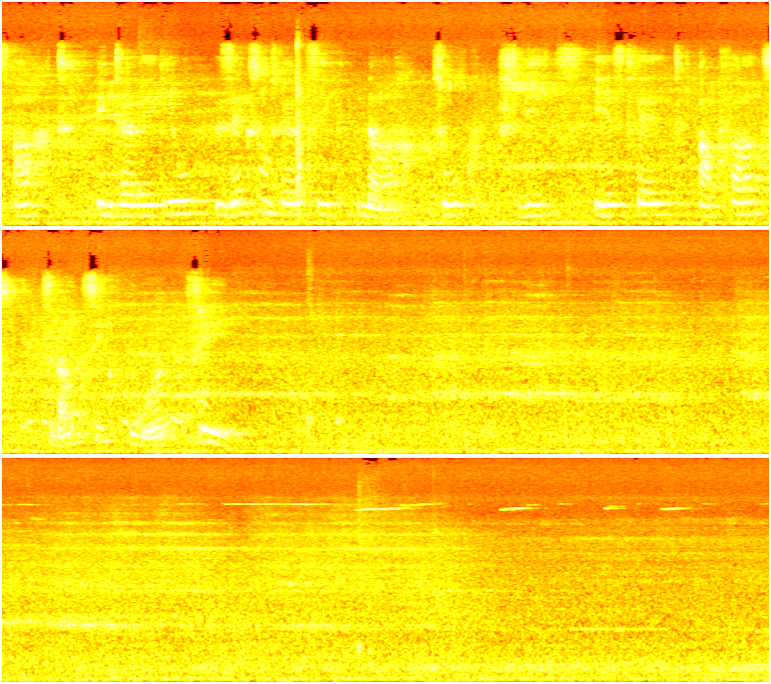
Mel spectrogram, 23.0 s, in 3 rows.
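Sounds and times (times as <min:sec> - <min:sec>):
train rail rumble: 0:00.0 - 0:23.0
wheel squeal: 0:15.5 - 0:20.6.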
